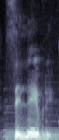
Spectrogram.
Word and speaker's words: célebre: Ojalá hoy celebre mi cumpleaños. Y si está en la antepenúltima sílaba, celebre es algo famoso.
